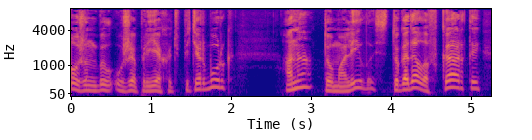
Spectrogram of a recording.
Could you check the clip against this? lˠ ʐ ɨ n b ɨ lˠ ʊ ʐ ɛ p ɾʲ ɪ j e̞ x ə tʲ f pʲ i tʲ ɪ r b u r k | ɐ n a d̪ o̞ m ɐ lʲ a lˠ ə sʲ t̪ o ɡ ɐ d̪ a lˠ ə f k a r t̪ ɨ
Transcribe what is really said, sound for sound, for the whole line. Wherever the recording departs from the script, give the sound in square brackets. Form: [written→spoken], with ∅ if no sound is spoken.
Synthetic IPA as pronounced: lˠ ʐ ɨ n b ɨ lˠ ʊ ʐ ɛ p ɾʲ ɪ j e̞ x ə tʲ f pʲ [i→ɪ] tʲ ɪ r b u r k | ɐ n a [d̪→t̪] o̞ m ɐ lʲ [a→i] lˠ ə sʲ t̪ o ɡ ɐ d̪ a lˠ ə f k a r t̪ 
